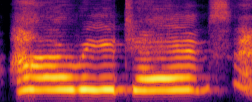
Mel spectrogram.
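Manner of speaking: high, loud retold yell; urgent shout. Hurrying a friend to the toilet, urgent shout. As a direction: egg him on with a yell.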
